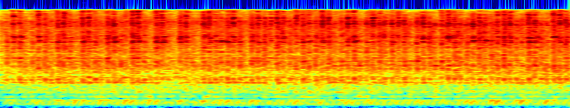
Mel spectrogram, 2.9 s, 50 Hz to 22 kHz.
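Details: 1971 Mercury outboard (listed as 7.5, also called 72 horse) revived after coil and points work; cover on, steady even quick-firing idle with no misses or knocks; runs like a dream.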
